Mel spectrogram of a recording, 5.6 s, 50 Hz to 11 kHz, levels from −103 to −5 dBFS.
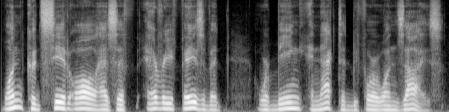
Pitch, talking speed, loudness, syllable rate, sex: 140 Hz, 180 wpm, -16 LUFS, 5.5 syllables/s, male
